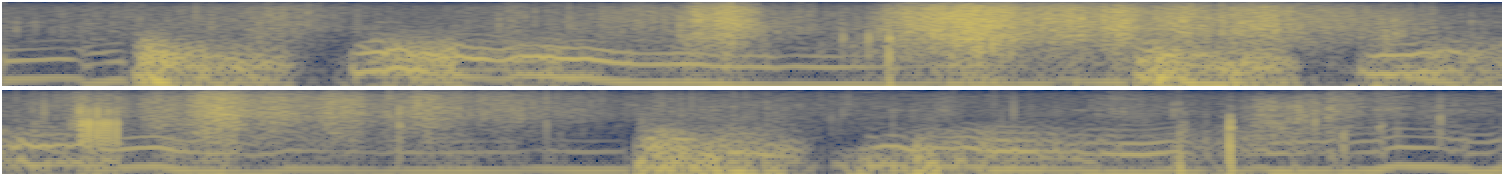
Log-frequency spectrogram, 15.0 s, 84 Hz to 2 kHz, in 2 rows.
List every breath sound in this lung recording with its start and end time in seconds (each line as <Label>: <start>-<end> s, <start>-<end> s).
Inhalation: 0.62-1.49 s, 10.62-11.59 s
Exhalation: 1.71-4.38 s, 11.70-15.00 s
Wheeze: 1.71-4.38 s, 11.70-15.00 s
Rhonchi: 0.62-1.49 s, 10.62-11.59 s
